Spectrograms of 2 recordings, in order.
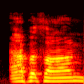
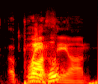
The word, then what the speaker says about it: Apotheon: of the PSN Plus, I've tried Apathon. Is that how you say that? Apotheon. It's pronounced.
